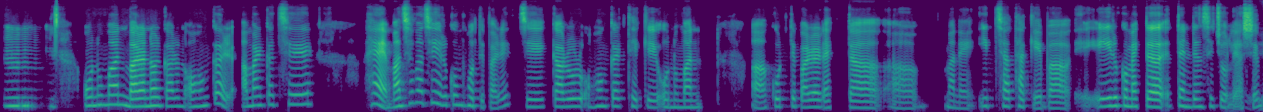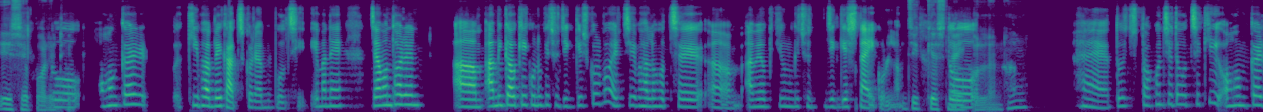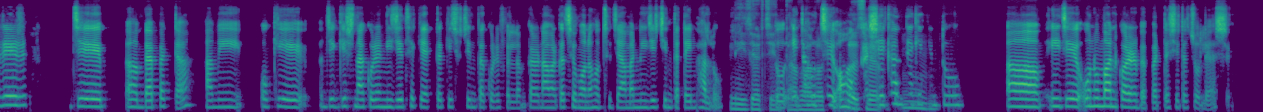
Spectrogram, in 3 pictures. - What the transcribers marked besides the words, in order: in English: "টেনডেন্সি"
- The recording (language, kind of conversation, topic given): Bengali, podcast, পরস্পরকে আন্দাজ করে নিলে ভুল বোঝাবুঝি কেন বাড়ে?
